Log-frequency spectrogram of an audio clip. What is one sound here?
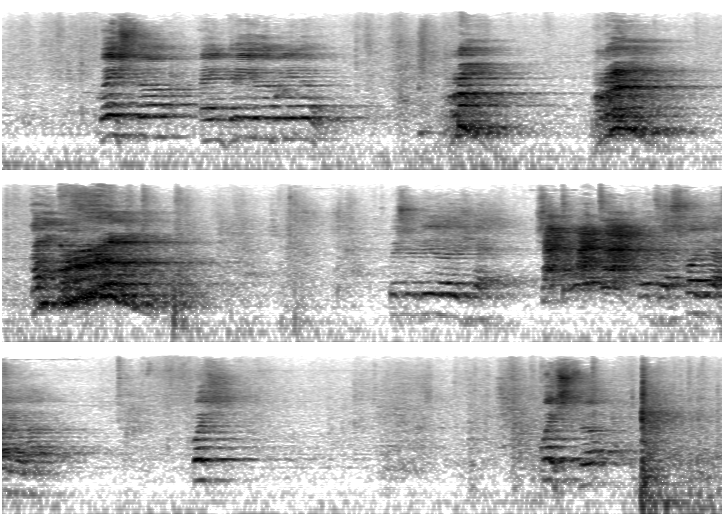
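A man speaks loudly and dramatically in a large echoing hall.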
